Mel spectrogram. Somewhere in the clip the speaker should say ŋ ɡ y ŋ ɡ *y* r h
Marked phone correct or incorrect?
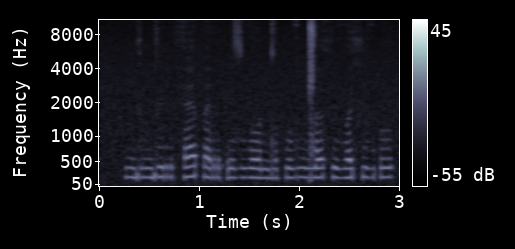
correct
